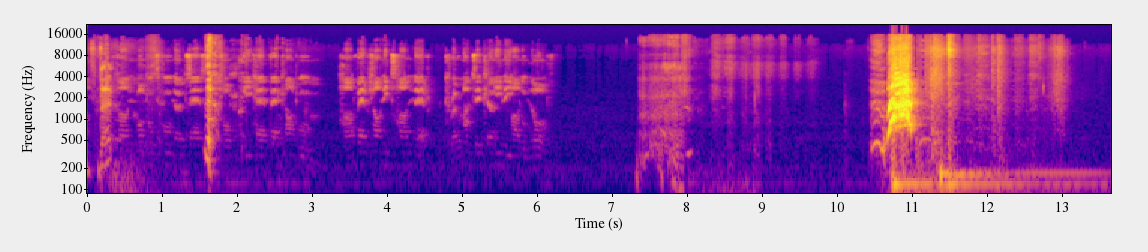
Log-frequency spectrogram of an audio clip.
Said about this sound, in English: Hold on, I'm gonna play the Satan sound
